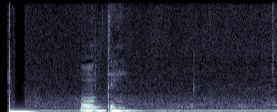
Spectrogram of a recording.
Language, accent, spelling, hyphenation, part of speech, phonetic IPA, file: Portuguese, Brazil, ontem, on‧tem, adverb / noun, [ˈõ.tẽɪ̯̃], Pt-br-ontem.ogg
- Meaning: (adverb) yesterday; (noun) 1. yesterday (day before today) 2. yesterday (the recent past)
